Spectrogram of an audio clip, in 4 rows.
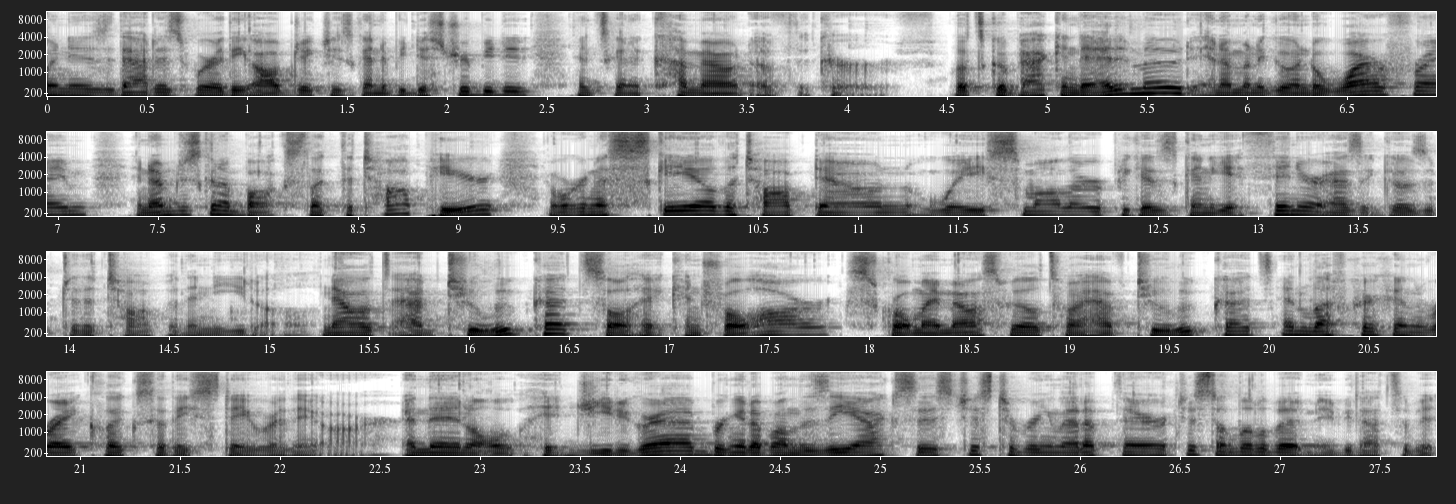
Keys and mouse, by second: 1.4 middle drag, 2.4 middle click, 3.0 middle drag, 3.4 shift+middle click, 3.7 middle click, 4.5 Tab, 5.0 middle click, 5.3 shift+middle click, 5.6 middle click, 6.0 z, 6.5 middle click, 6.8 a, 7.8 click, 8.7 shift+middle click, 10.0 s, 13.3 s, 14.0 shift+middle click, 14.3 s, 14.7 middle click, 15.0 shift+middle click, 16.8 ctrl+r, 21.0-22.5 middle drag, 23.2 middle click, 23.5 g, 25.8 z, 26.1 middle click, 26.4 g.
